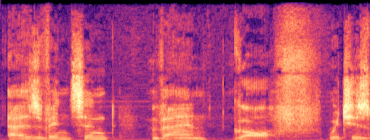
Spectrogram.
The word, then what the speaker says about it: van: Van is not correct, but rather in Dutch they say van. Van. Shorter with a more open A sound.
